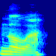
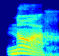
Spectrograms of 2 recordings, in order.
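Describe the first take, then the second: First: "Noah" as plain English No-uh, open vowel ending; standard Noah. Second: "Noah" ending in a guttural kh, like Noax; Israeli-accented Noah. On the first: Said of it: "and not Noah". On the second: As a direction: say "Noah" as Noax, throaty final h. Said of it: "I cannot get away from my Israeli accent". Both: Shown as a demonstration.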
